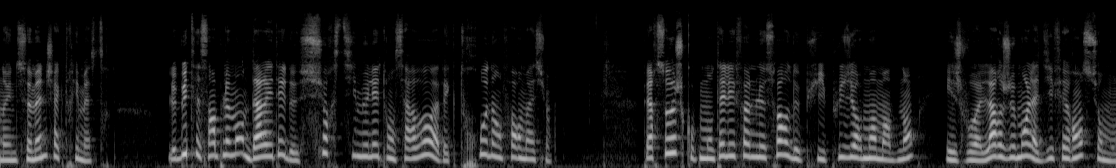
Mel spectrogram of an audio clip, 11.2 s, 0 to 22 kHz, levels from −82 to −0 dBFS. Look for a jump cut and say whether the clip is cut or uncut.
uncut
